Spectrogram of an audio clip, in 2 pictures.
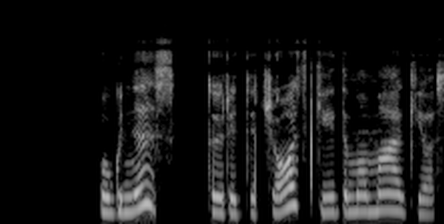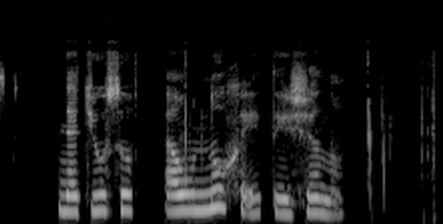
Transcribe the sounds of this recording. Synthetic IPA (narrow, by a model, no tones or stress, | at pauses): ʊɡʷnɪs | tʊɾɪdɪt͡ʃoːsɡ̥ʲiːdɪmomaːɡʲɪjoːs | nʲɛtʰjuːsuː | ɛwnʊxɐjteːʒɪnoː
